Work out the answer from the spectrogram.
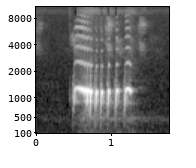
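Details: Zebra dove of wild local stock giving a call suited to luring birds: one compact phrase, a clear cooing note breaking into a fast series of pulses, in a quiet background.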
